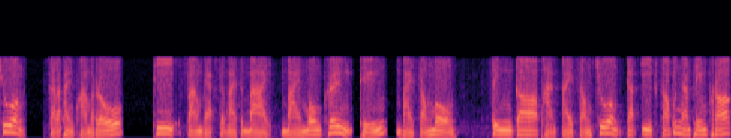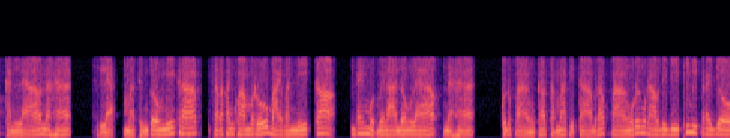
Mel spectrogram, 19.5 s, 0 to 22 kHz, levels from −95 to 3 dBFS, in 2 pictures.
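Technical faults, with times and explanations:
Throughout, G.726 ADPCM: each sample is coded as a coarse difference from an adaptive prediction. The harsh, rasping hiss that rides on the speech and swells with its level fits the 16 kbit/s, two-bit mode. Nothing above 3.9 kHz survives.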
